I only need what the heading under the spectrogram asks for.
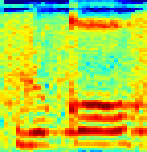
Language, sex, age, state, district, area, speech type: Hindi, female, 18-30, Madhya Pradesh, Hoshangabad, rural, read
